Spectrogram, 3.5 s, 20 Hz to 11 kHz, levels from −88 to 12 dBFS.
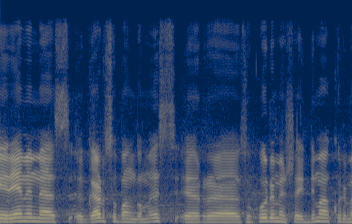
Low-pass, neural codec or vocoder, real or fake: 9.9 kHz; none; real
